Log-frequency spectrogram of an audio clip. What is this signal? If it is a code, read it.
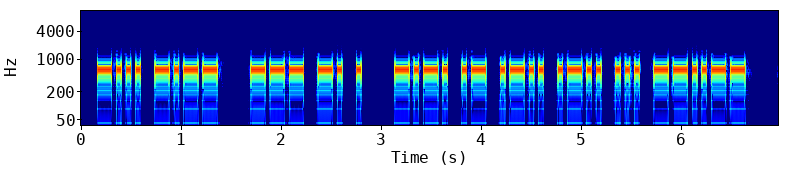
Morse code, heard as a keyed tone, about 25 wpm, 600 Hz. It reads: BY ONE CALLS,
